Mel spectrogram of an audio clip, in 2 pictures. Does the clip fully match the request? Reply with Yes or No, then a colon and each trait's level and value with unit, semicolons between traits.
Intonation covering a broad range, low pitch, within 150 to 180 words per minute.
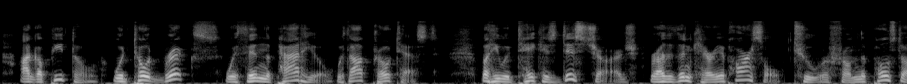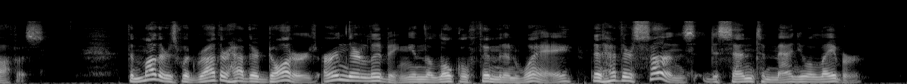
Yes: wide, 5.8 semitones; low, 130 Hz; average, 165 wpm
